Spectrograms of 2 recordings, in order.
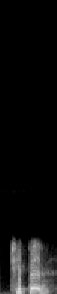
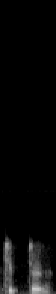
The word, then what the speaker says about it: Tipton: And the other thing, you're pronouncing Tipton is just a couple of miles away from where I am. It's Tippen. You don't say Tipton. Tippen. Tippen, that's how they say.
